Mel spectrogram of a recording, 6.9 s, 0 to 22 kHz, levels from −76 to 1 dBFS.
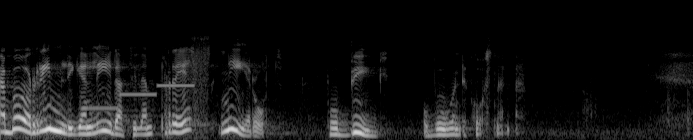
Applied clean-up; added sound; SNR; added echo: none; Telephone; 19 dB; none.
